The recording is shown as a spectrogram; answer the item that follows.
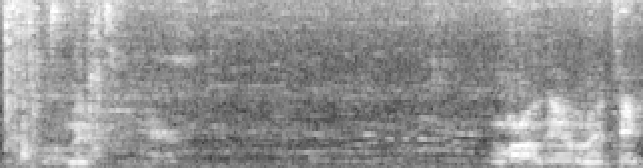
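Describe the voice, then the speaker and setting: A man mumbles his words. Noticeable background noise runs underneath. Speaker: home cook. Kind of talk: casual cooking demo. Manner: mumbling. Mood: relaxed, casual. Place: kitchen. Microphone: phone near.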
